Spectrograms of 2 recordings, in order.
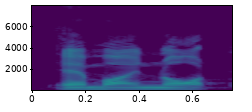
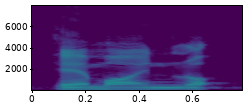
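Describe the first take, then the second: No difference in how they are said.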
